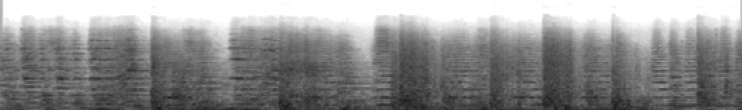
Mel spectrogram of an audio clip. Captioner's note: gunshots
